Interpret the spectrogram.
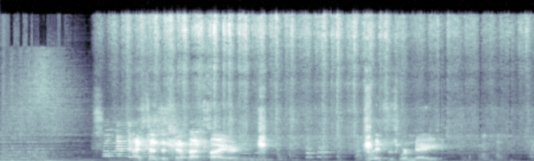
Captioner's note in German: Gelächter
